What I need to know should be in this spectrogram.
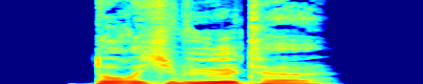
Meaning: inflection of durchwühlen: 1. first/third-person singular preterite 2. first/third-person singular subjunctive II
- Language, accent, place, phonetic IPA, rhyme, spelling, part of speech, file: German, Germany, Berlin, [ˌdʊʁçˈvyːltə], -yːltə, durchwühlte, adjective / verb, De-durchwühlte.ogg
